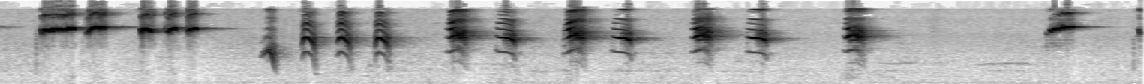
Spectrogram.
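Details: Excited long-tailed shrike song meant to provoke replies: high warbling notes open, followed by a steady series of sharp downward-slurred chips, a pause, then one high whistle.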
